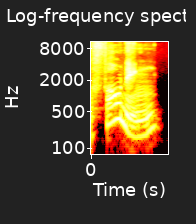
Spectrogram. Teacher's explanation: the G stops in your throat it doesn't come out of your mouth like GG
